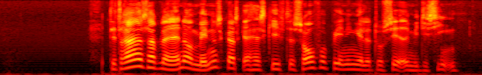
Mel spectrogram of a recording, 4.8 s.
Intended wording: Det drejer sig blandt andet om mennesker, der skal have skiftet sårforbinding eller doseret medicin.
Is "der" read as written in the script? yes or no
no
